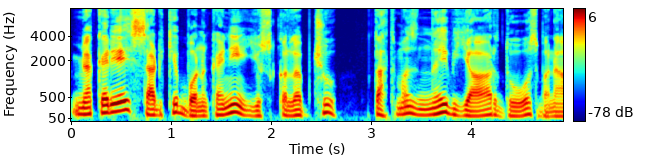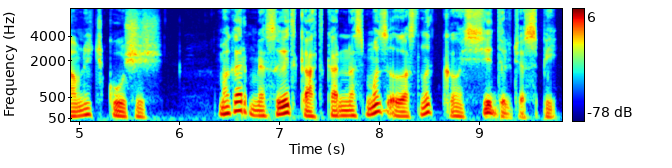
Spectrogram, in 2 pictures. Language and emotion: Kashmiri, sad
